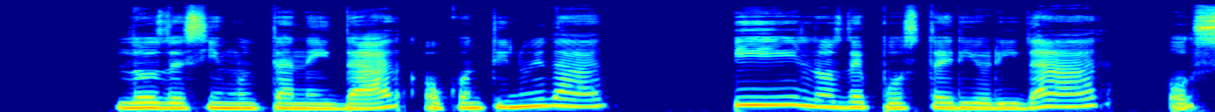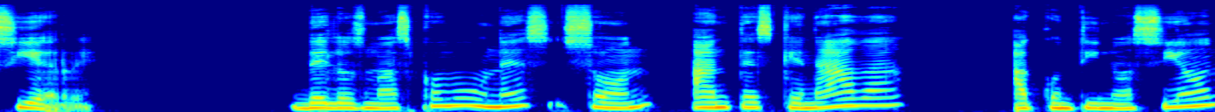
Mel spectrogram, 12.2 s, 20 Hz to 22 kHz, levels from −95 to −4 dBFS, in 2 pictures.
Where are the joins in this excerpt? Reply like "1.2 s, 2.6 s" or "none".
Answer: 9.4 s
